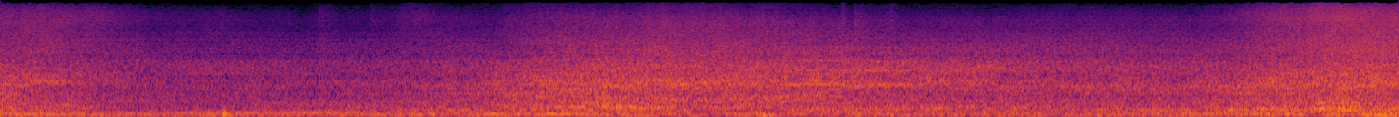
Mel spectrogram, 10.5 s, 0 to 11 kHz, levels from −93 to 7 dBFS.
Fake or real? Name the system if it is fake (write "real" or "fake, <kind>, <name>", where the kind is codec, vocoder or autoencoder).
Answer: fake, autoencoder, DAC-VAE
